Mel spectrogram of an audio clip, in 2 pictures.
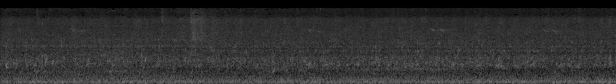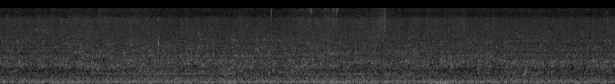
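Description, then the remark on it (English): A river surrounded by trees flows steadily, its constant rushing and gurgling water noise continuing unbroken throughout, with no voices present. “We're breathing in the beautiful, crisp, fresh air next to this river surrounded by trees.”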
